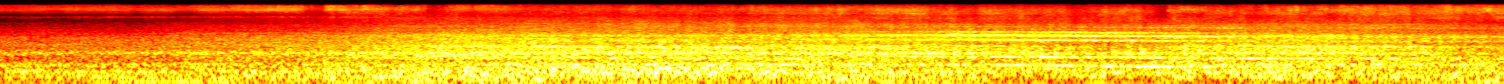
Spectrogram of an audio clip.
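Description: A train passing on the main line: its running noise builds over the first few seconds, holds steady, and begins to fade near the end, with a faint high-pitched whine in the middle.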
